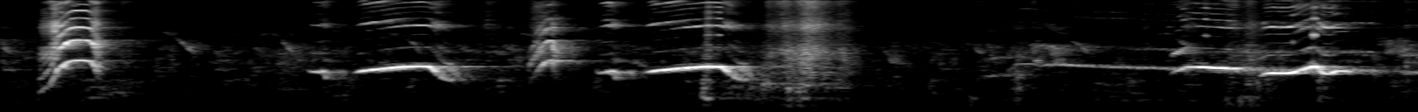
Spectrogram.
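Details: Black laughingthrush uttering a sharp upswept note, then drawn-out level whistles that bend downward at the end, a brief rustle, and a long steady whistle to close.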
